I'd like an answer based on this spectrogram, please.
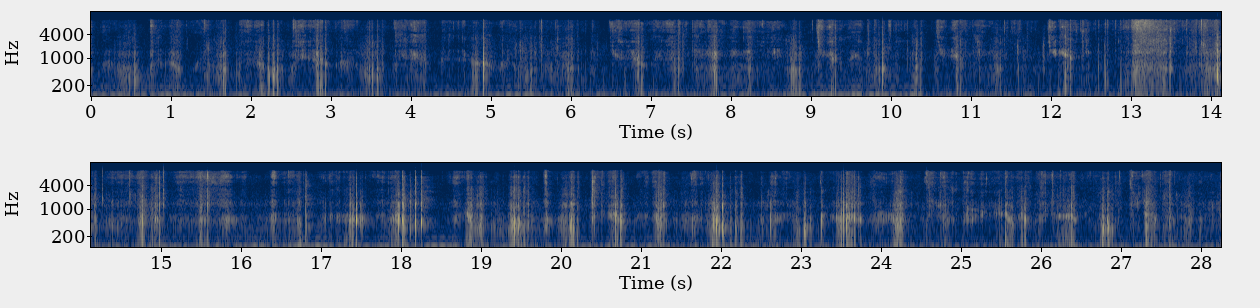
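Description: Close-miked biting and crunching of a frosty block of purple flavoured ice: many irregular crisp crunches and chews follow one another throughout.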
